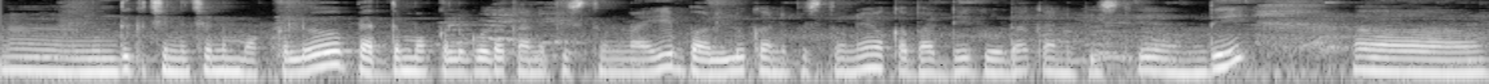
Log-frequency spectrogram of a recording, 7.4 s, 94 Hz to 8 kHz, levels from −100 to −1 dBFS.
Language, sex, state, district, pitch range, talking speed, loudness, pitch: Telugu, female, Andhra Pradesh, Srikakulam, 175-190 Hz, 155 wpm, -16 LUFS, 185 Hz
